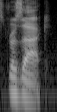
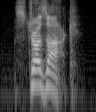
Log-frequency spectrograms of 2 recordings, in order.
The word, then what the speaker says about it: Strzok: Strzok. Is that the official Strzok? – According to producer Hunter, it's Strzok. – Strzok. Producer Hunter.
